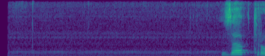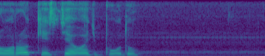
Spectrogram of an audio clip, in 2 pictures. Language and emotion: Russian, neutral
